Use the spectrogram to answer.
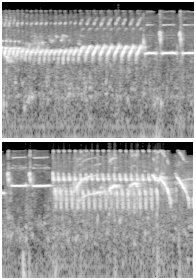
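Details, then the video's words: Canary song of rhythmic rolling trills, then piercing flat whistled tones held about half a second each, then sweeping swooping notes and rapid chatter, loud and shrill. "Canary Singing And Calling - Chant et appel des Canaries - غناء الكناري وندائه"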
